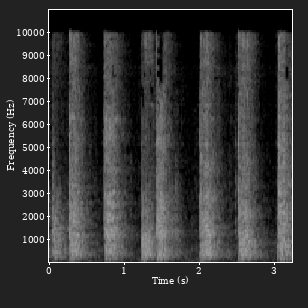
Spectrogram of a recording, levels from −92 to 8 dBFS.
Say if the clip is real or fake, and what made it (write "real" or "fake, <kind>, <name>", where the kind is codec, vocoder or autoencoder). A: fake, vocoder, Vocos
